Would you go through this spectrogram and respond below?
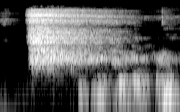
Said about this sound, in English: What am I hearing? Snoring. I hear snoring.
